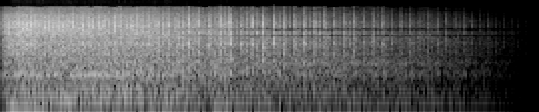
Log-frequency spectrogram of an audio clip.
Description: BMP Engine Acc End; DCS

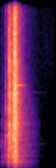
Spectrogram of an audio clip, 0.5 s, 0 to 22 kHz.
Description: ak74u bolt forward; Rust

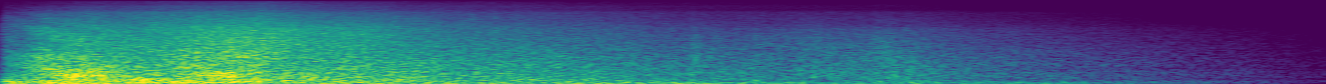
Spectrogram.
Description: wave crash; Modern Warfare

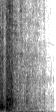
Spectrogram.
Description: gravel run

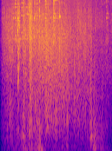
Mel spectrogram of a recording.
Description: dying crawl

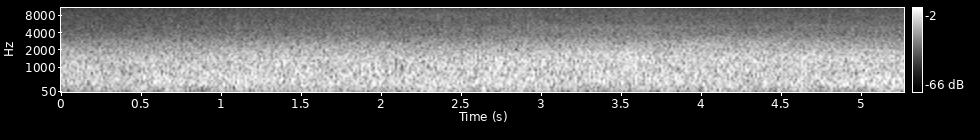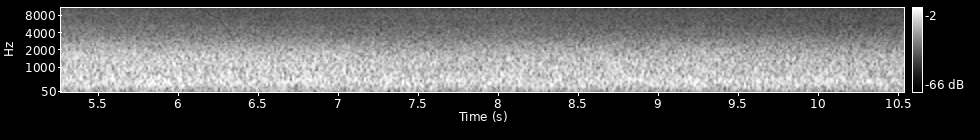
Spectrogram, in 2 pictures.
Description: wind milbase; World of Tanks Blitz; ambient milbase

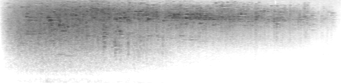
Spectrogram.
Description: explosive glass layer

